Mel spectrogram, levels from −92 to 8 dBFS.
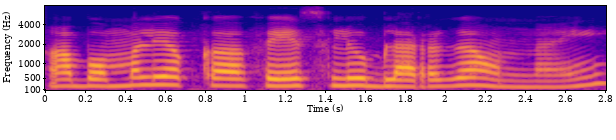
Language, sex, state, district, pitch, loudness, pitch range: Telugu, female, Telangana, Hyderabad, 240 Hz, -14 LUFS, 230-255 Hz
